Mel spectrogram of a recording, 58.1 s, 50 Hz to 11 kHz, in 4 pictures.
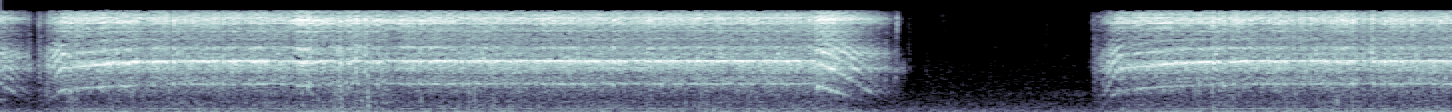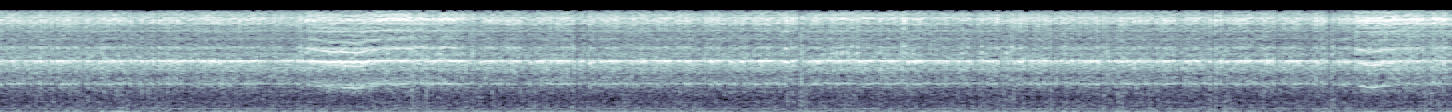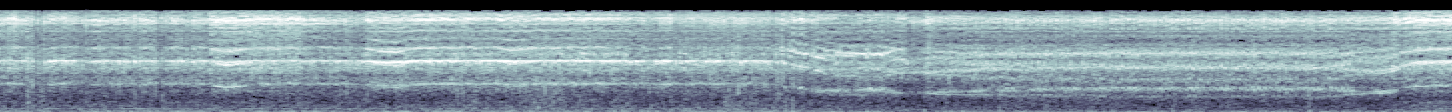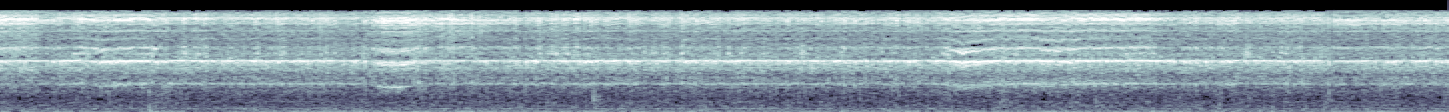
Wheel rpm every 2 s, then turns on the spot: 120, 230, 230, 230, 50, 60, 230, 230, 230, 230, 230, 230, 230, 230, 230, 230, 230, 230, 210, 160, 160, 190, 230, 230, 230, 230, 230, 230, 230.
none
